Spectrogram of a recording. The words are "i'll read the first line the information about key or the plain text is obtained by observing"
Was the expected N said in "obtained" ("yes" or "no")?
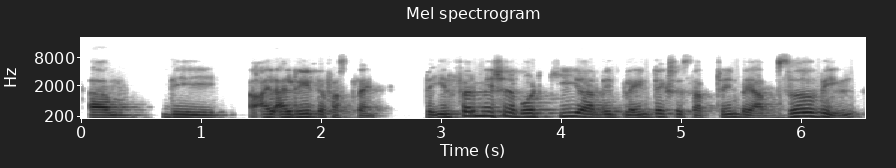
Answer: yes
